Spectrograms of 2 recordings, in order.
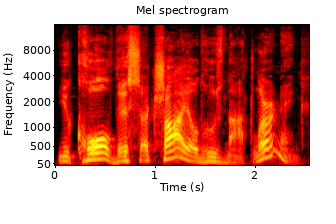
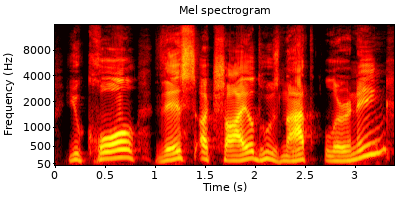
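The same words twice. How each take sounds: First: Plain falling read, "learning" not lifted; flat statement tune. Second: Slow, with a rising sarcastic lilt on "learning"; sarcastic questioning tune. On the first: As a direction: lower and slow, falling on "child" with no question lilt. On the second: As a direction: sing the question up to "learning" in mock disbelief. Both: Shown as a demonstration.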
